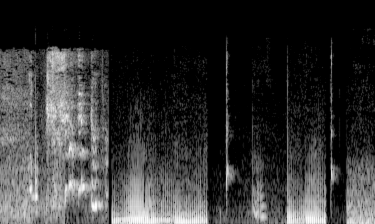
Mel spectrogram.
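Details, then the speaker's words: Cat hiccups: a few brief, sharp chirp-like spasms between loud stretches of background music, after the cat ate its food too fast. "You see what happens when you eat your food too fast?"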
